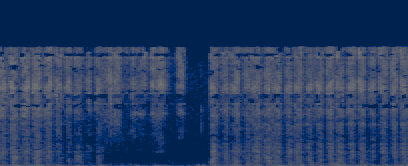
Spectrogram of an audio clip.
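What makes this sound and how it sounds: A purple wax crayon rubs in steady strokes across a thin paper coloring sheet lying on a table. The scratchy, low-heavy rasp briefly softens near the middle, then resumes at full strength until the end.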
